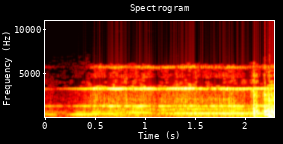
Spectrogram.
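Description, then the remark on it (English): A telephone in an office rings with a steady, bright, trilling bell tone that holds for about two seconds, clear, with no voices, and ends in a short clatter. “I'd just gotten back to the four walls and desk I laughingly call my office, shuffled the two ads and rent bill that represented my mail, and lit a cigarette when the phone rang.”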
